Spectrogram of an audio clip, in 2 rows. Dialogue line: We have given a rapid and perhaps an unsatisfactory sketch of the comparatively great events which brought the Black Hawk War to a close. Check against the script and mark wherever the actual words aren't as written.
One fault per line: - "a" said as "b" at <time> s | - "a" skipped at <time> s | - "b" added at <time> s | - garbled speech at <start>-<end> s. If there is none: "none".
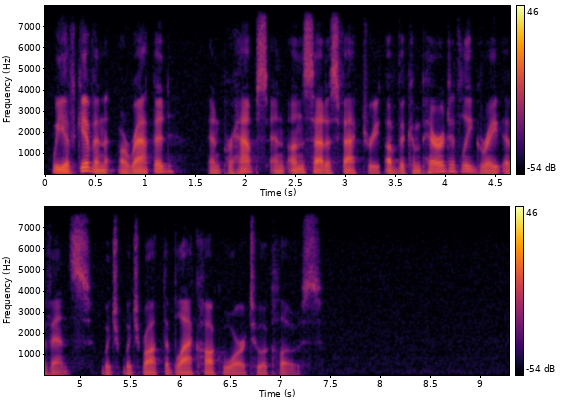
- "sketch" skipped at 3.4 s
- "which" added at 5.4 s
